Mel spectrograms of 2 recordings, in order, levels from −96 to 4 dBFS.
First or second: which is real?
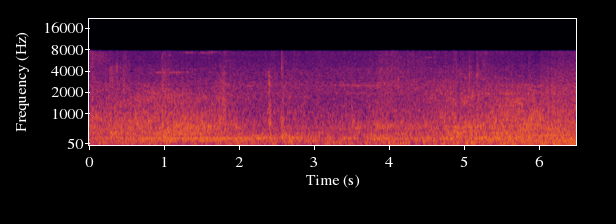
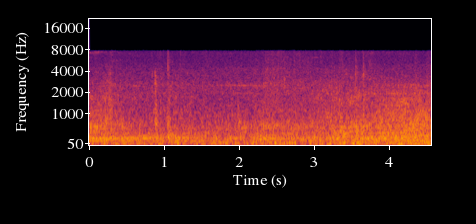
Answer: first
